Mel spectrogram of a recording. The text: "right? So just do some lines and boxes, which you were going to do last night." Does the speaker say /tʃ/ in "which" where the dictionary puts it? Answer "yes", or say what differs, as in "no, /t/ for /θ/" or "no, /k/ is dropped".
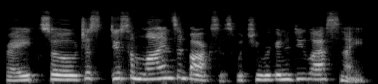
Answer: yes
